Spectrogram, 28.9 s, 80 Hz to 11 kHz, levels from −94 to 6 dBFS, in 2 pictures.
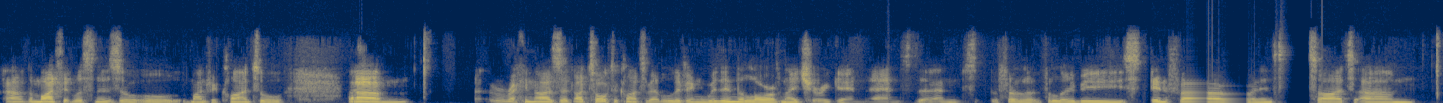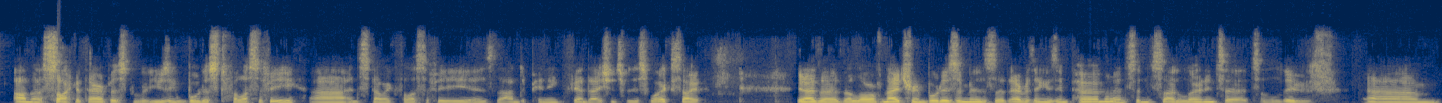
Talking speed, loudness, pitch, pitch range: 155 wpm, -21 LUFS, 120 Hz, 110-125 Hz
